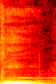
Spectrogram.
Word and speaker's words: Gee: of Ohio State University his name was Gordon gee and he pronounced it with a hard G instead of the soft G okay so Dylan gee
